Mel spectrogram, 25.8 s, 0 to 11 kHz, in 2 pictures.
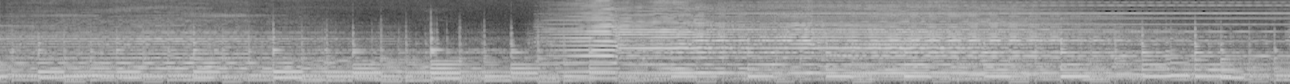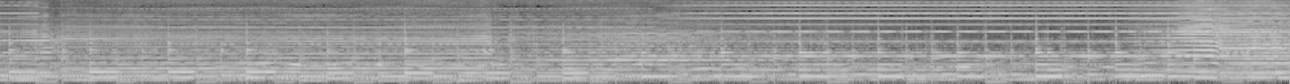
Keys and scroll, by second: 10.6 2, 22.4 1, 24.6 s.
